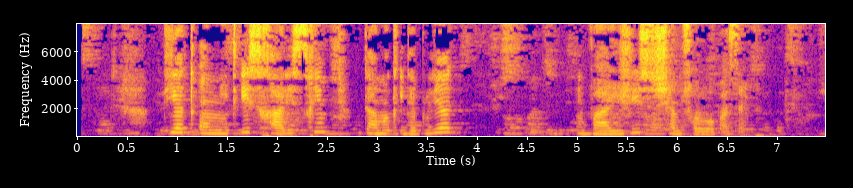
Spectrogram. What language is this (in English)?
Georgian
